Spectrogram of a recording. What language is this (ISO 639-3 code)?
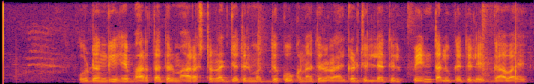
mar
